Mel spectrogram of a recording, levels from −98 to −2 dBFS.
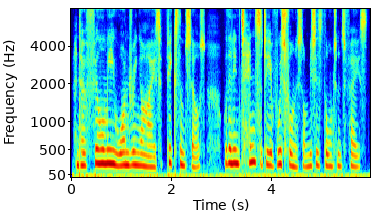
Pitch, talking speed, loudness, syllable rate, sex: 220 Hz, 160 wpm, -16 LUFS, 5.2 syllables/s, female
